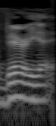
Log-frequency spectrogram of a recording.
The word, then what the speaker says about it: Veria: For example, the Bereans in Acts 16, in Berea or Veria, as it's pronounced in Greek, when Paul and Silas go there and they're teaching in Berea, Paul says, and they didn't just take Paul's word at it.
